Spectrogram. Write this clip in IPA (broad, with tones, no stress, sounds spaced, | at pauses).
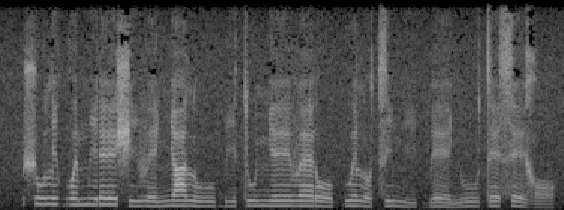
ʃ u˦ l i˦ ɡʷ e˦ m i˦ ɾ eː˦ ʃ i˨ β e˨ ɲ a˦ l uː˨ ɓ i˨ t u˦ ɲ eː˦ β ɛ˦ ɾ oː˨ kʷ e˦ l ʊ˨ t͡s i˦ m iː˨ ɡ͡b eː˦˨ ɲ uː˦ t e˦ s e˦˨ ɣ ɔ˨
